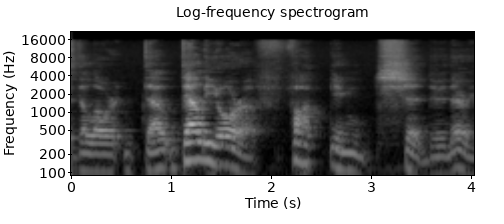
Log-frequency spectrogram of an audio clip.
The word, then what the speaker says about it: Deliora: I feel like it is Deliora.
